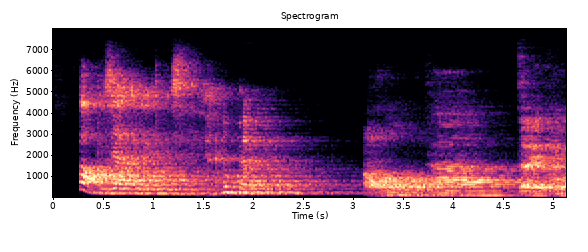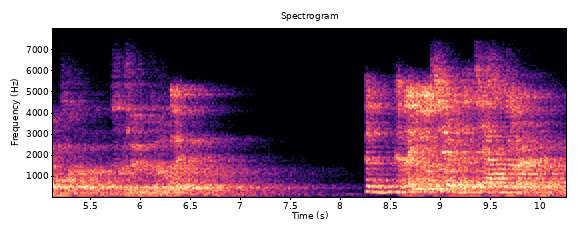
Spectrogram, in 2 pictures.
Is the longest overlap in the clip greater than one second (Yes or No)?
Yes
